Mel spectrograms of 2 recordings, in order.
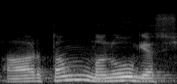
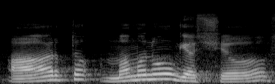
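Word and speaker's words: आर्तममनोज्ञस्य: प्रयोग तगाय स्मृति समनारा बहुत से लोगों का उच्चारण होता है आरम मनोगस नहीं ऐसे नहीं आर मम मनोग्यस संप्रयोग सूत्र का अर्थ देखें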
